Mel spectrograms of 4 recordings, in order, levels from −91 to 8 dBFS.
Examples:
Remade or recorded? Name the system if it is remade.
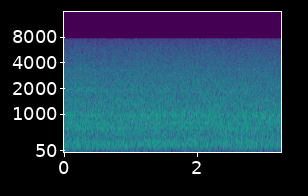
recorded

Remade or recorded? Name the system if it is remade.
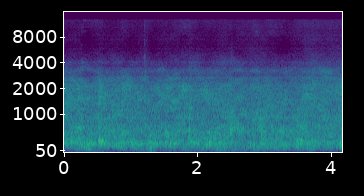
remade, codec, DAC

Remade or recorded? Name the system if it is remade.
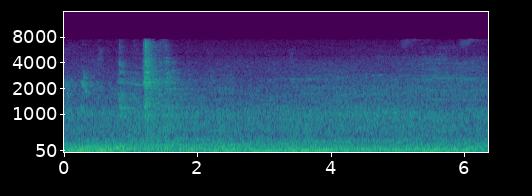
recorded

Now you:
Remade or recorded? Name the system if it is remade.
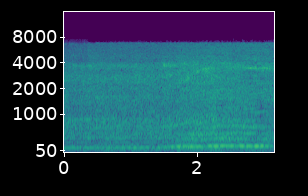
remade, codec, DAC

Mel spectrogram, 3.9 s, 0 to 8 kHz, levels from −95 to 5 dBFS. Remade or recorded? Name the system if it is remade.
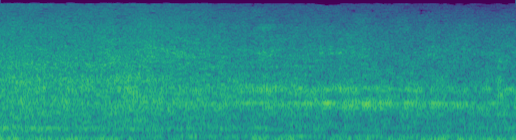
remade, codec, DAC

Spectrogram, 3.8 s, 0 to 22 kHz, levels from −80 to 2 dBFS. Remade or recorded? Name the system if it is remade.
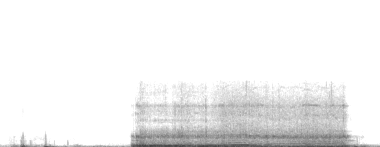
recorded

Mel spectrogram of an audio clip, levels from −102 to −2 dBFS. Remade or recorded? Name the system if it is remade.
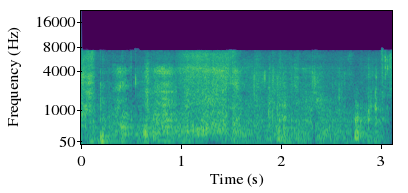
remade, codec, DAC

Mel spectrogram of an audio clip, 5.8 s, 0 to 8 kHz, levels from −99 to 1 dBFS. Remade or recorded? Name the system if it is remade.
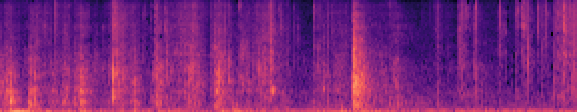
remade, codec, DAC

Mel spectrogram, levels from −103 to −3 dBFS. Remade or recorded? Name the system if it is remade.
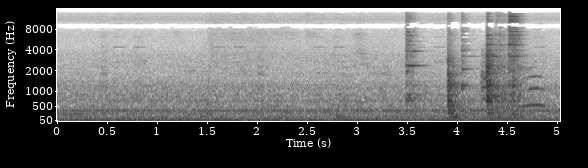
recorded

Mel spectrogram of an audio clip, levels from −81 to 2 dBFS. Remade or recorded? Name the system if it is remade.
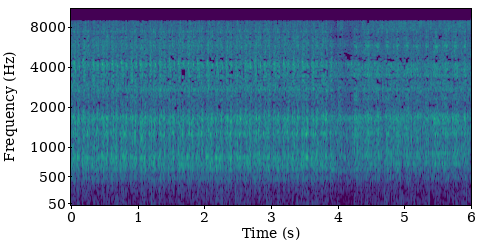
recorded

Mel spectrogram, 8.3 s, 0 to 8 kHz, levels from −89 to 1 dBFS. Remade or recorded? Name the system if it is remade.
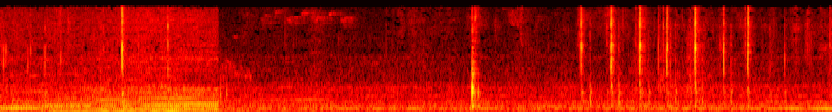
recorded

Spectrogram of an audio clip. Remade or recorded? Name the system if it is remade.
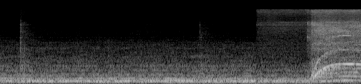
remade, codec, DAC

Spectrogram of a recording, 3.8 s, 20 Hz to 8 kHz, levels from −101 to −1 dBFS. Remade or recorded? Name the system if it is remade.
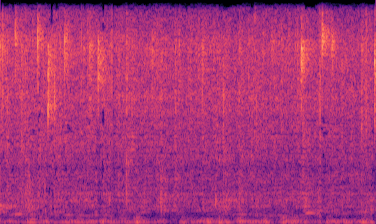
recorded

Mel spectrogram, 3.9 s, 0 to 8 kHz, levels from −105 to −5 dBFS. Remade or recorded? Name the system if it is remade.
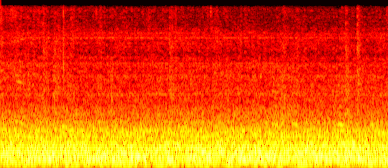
recorded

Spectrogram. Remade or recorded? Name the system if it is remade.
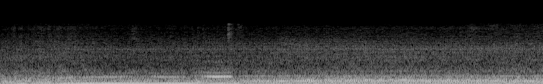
recorded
